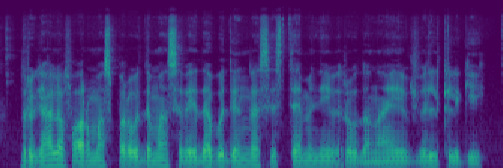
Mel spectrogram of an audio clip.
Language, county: Lithuanian, Kaunas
